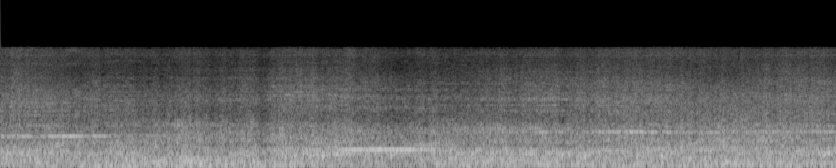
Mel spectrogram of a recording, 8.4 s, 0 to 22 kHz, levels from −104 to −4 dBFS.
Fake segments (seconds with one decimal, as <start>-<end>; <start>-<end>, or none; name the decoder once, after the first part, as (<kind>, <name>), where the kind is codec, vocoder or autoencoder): 0.4-1.0 (codec, DAC)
